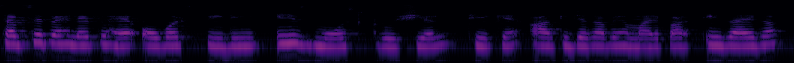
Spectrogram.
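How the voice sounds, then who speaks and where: A female teacher gives a recorded lecture, reading English sentences slowly and explaining them in Urdu with a frequent "okay". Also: on the high side, steady tone. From Pakistan. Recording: tinny phone-like audio.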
